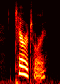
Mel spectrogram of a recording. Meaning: A large extent or tract of land; for example a region, country or district
- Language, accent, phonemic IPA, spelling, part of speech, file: English, US, /ˈtɛɹɪˌtɔɹi/, territory, noun, En-us-territory.ogg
